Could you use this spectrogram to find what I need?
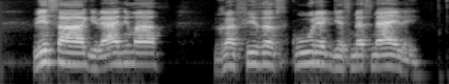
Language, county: Lithuanian, Panevėžys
